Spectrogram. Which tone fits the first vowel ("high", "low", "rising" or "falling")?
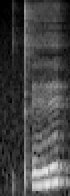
rising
